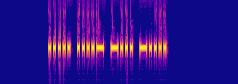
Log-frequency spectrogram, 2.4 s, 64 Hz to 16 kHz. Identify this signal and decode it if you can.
Morse code, heard as a keyed tone, about 48 wpm, 700 Hz. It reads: 54B6
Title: Four Challenging Letter-Number Combinations 50wpm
